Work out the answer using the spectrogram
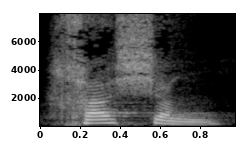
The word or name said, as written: jashan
